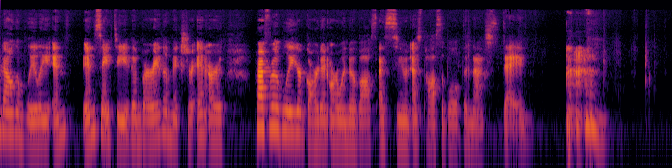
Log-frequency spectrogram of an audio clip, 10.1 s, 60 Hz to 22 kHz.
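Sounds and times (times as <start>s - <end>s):
speech: 0.0s - 9.2s
person coughing loudly and harshly: 8.5s - 9.1s.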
